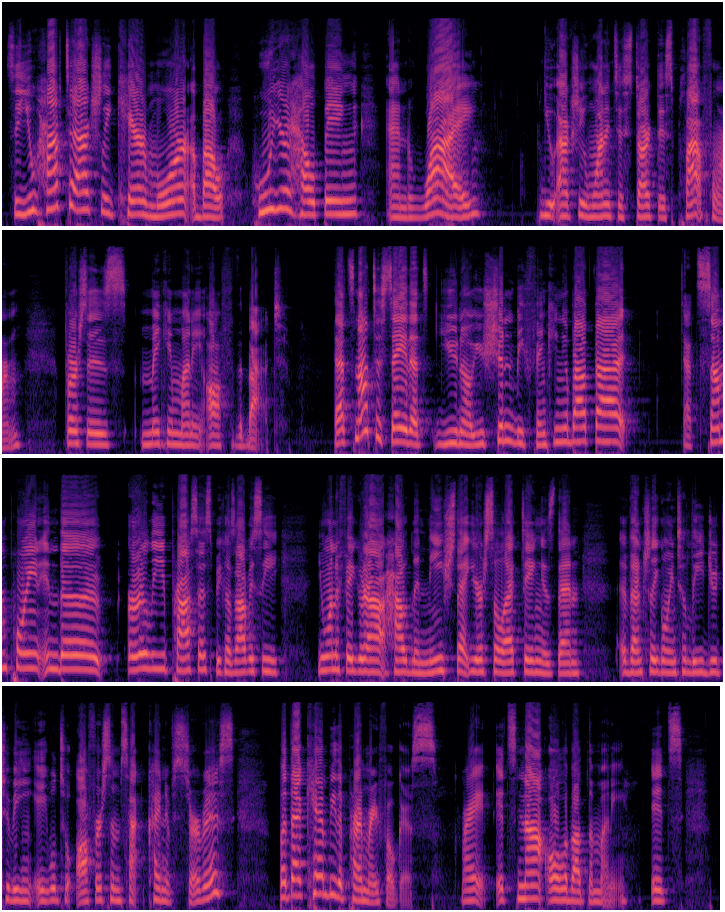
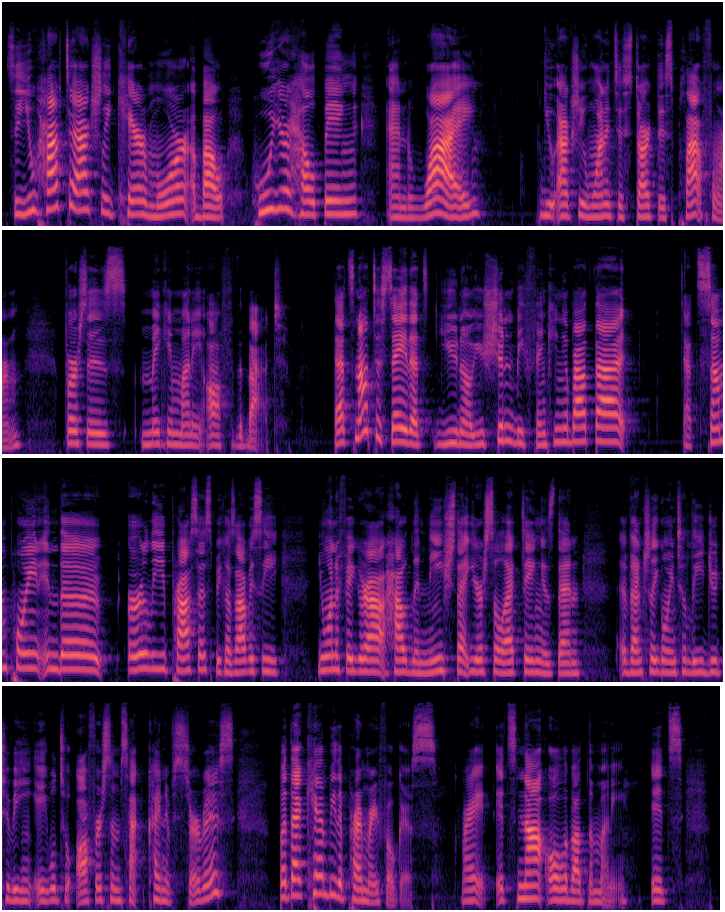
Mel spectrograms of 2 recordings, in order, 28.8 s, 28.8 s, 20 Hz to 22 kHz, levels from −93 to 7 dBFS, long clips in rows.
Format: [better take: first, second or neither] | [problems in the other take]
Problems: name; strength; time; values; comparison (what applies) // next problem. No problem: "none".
second | distortion; heavy; 4% of the sound clipped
